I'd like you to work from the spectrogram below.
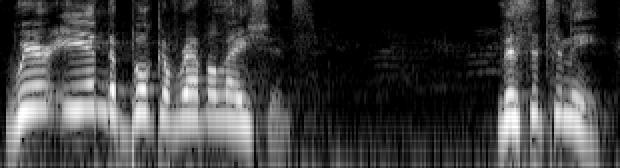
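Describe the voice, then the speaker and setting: Male pastor, high forceful voice, impassioned preaching with call-and-response and lots of repeats, long echo of a church hall. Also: sing-song, moderate pace. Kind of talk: sermon.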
